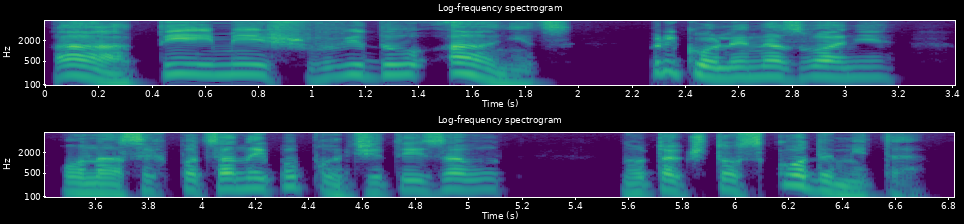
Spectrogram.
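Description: A man's voice: fairly high pitch, big pitch swings, a little fast, dark tone, no echo, pitched above the performer's own voice. Audiobook figure: mocking male enemy commander read by a man, cheerful taunts, voice lifted a bit, swings around a lot. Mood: amused.

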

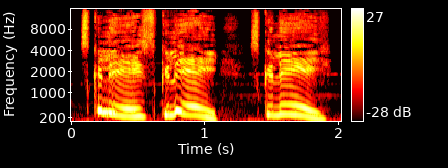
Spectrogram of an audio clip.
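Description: A man's voice: extremely high pitch, sing-song, takes it slowly, darkish tone, soft background music, pitched above the performer's own voice, exaggerated voice. A man voicing a shrieking, fixated young psychiatric patient who repeats the same words over and over.

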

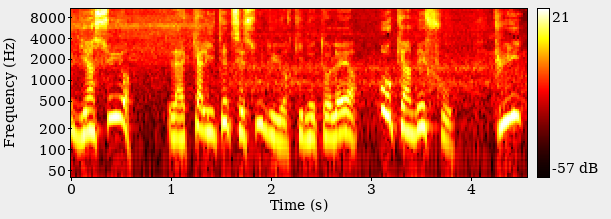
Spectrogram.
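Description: A man, a news reporter, reading a scripted report in a measured, formal delivery. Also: high-pitched, darkish tone, slight background noise.

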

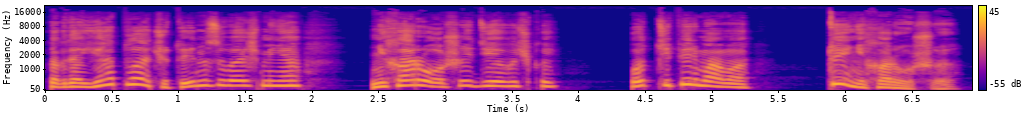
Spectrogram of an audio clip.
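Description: Little girl, high falsetto, innocent and pleading, a man voicing her. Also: big pitch swings, normal speed, a little mellow, no echo, clean studio sound. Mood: childlike plea.

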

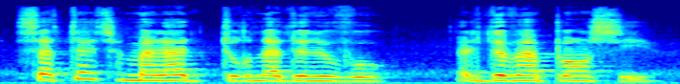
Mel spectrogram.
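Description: A woman reading a classic novel aloud as an audiobook, with dramatic, measured narration. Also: a little high, fairly even intonation, a bit bright. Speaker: audiobook reader. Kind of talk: scripted narration.

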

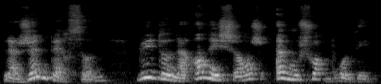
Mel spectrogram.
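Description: A woman narrating a classic novel as an audiobook, in an expressive storytelling manner. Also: medium pitch, a little slow. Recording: echoey room.

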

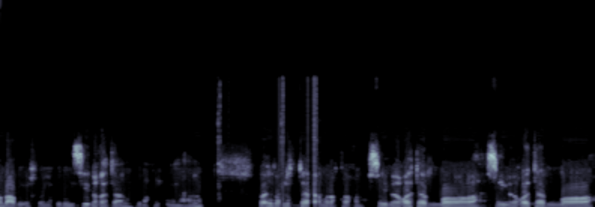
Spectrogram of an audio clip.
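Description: A man teaching tajweed, explaining pronunciation errors and reciting each example slowly and drawn out. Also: medium pitch, darkish tone, husky, no room sound, lo-fi sound.

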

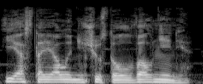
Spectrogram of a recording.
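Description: A man narrating a first-person mystery story in a tense, measured way. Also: on the low side, steady tone, dark tone, no room sound. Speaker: audiobook narrator.

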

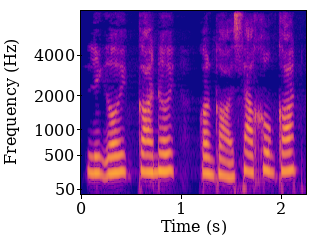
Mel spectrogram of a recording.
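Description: A woman's voice: a little high, steady tone, moderate pace, a little mellow, no echo, studio quality, close to an everyday voice. A woman voicing a worried, loving middle-aged mother who frets over her daughter. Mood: anxious.

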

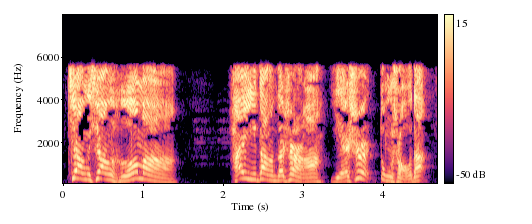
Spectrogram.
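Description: A man with a strong Beijing accent tells the day's news like a street storyteller, slipping into the voices of the people in each tale. His pitch leaps up and down, and his voice has a husky edge. The broadcast sounds dull and lo-fi. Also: measured pace. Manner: lively, acts out the characters in the stories, colloquial. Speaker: radio commentator.

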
